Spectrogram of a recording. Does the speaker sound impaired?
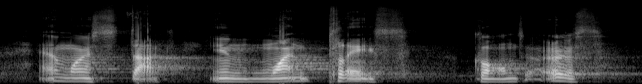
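Yes: ALS; onset with tiredness and clumsiness.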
